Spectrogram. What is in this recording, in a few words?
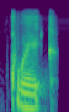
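"quake", Indian English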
